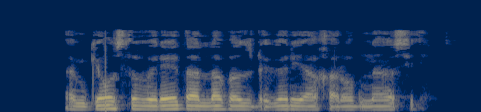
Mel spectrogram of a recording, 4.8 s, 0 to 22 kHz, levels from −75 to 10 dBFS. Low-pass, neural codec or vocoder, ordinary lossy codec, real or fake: 7.2 kHz; none; MP3, 32 kbps; real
